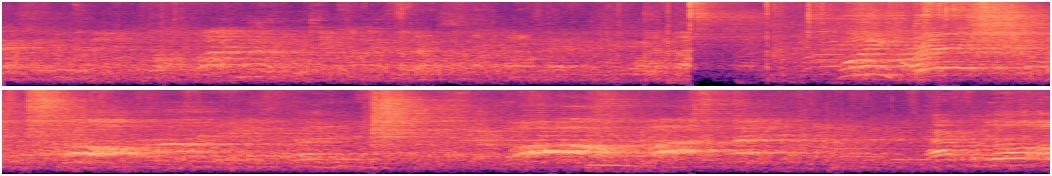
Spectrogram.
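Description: Indistinct voices and short calls echoing in a large sports hall, with a couple of sharp knocks about four seconds in and again near nine seconds.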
